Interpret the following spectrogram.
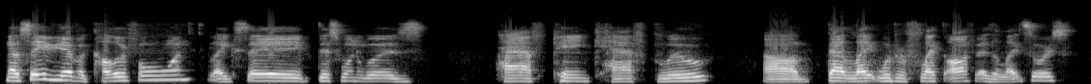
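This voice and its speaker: In this casual screen-recorded software tutorial, the young male host takes things slowly in a highish voice that's going hoarse. He keeps clearing his throat between steps, and the recording has its highs cut off.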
